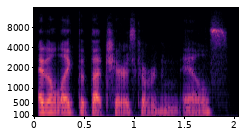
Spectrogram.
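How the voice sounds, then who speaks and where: A woman's voice: deep voice, steady tone, quick pace, vocal fry, no echo. A woman streamer in casual chat, rambling, giggling often and playfully dramatizing her reactions.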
